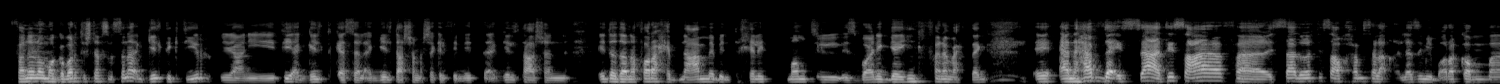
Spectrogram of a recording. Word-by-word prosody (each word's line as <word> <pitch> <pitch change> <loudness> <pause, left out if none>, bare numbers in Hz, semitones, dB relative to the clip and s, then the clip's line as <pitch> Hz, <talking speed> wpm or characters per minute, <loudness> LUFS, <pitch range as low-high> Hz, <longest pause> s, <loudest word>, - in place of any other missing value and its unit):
فأنا 130 +3 +4
لو 150 -1 +7
ما 135 -1 +4
جبرتش 140 +2 0
نفسي 135 -3 -5
بس 115 - -9
أنا - - +2
أجِّلت 145 +1 -2
كتير، 280 - -4
يعني 95 -2 -4
في 135 - +1
أجِّلت 120 +6 -4
كَسَل، 105 -1 -3
أجِّلت 105 +3 -4
عشان - - -3
مشاكل - - -8
في - - -9
النِت، 100 0 -9
أجِّلت 110 -1 -7
عشان 100 -2 -3 0.3
إيه 125 - -1
ده؟ 135 - +4
ده 125 -1 +6
أنا 120 -1 +4
فرح 135 +1 +3
ابن 105 - -5
عمّي 125 0 +2
بنت 115 -4 -6
خالة 125 -1 -3 0.2
مامتي 125 0 -2
الأسبوعين 110 0 -3
الجايين، 120 +2 +1
فأنا 135 -2 -2
محتاج 115 0 -5 0.5
آآ، 135 +1 +1
أنا 135 +3 +6
هابدأ 165 -3 +5
الساعة 140 +5 +5
21:00، 175 +1 +4
فالساعة 125 -3 +1
دلوقتي 150 +2 -1
21:05 145 0 -2
لأ، - - -3
لازم 120 +3 -4
يبقى 120 - -4
رقم 120 -1 -1
125 Hz, 185 wpm, -26 LUFS, 115-140 Hz, 0.5 s, لو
